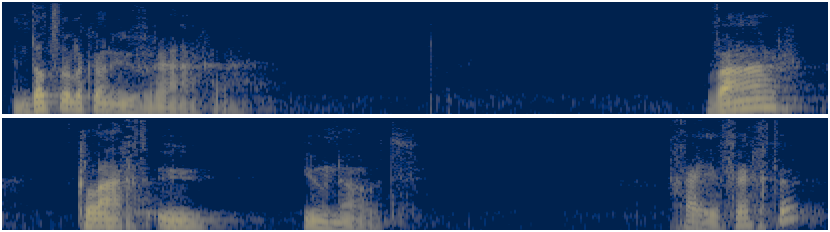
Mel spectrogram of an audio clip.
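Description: A male preacher with a Netherlands Dutch accent, his voice slightly husky and unhurried. He leans on rhetorical questions, dropping to near-hushed tones and then rising to loud, emphatic declarations. His pitch moves freely as he presses each point. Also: very animated. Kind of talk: sermon.

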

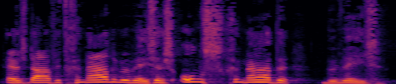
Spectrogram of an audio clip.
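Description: A man preaching a sermon in a church, slow and emphatic, asking rhetorical questions. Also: sits high, slightly rough. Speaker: pastor.

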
